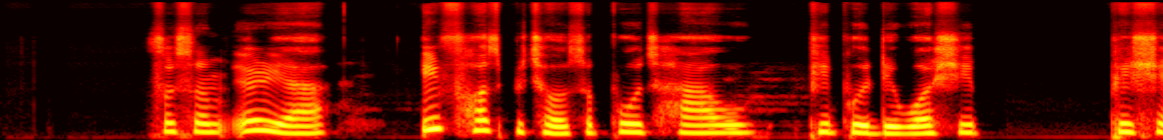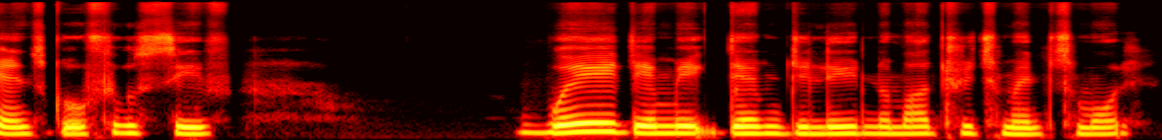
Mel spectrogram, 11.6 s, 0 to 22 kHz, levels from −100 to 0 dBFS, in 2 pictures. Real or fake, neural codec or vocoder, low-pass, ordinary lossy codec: fake; autoencoder, 48 kHz, 128 numbers a frame, DAC-VAE, trained on Japanese speech; none; none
